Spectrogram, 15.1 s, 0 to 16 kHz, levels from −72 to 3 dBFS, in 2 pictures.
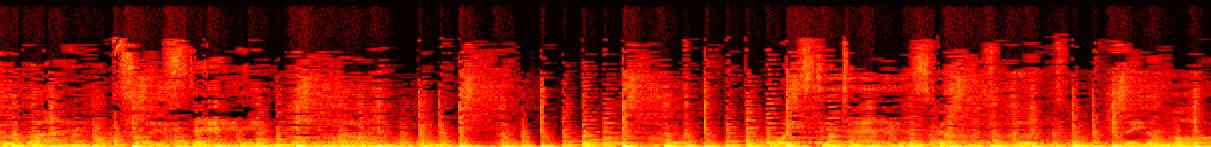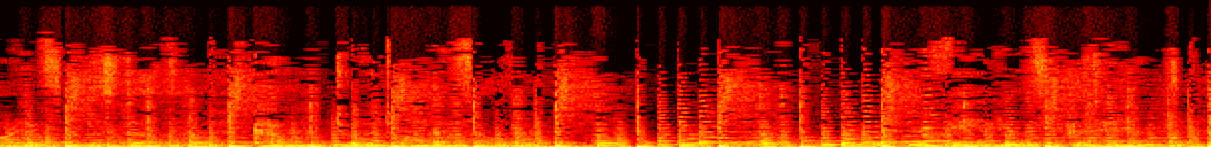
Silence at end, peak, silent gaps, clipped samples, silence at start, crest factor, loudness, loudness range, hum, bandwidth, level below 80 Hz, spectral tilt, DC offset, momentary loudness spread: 0 s; 0 dBFS; none; under 0.1%; 0 s; 16 dB; -16 LUFS; 1 LU; none; 16 kHz; -20 dBFS; -5 dB/octave; under 0.1%; 2 LU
